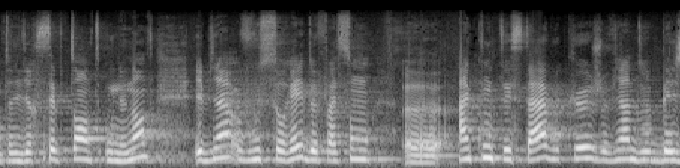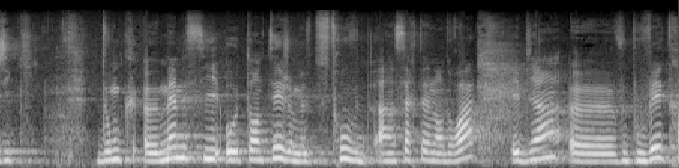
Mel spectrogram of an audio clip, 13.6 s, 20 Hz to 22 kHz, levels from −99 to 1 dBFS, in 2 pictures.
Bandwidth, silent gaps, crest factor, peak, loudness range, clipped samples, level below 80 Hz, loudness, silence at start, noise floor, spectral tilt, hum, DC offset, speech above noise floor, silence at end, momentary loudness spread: 15 kHz; none; 14 dB; 0 dBFS; 2 LU; under 0.1%; -62 dBFS; -16 LUFS; 0 s; -36 dBFS; -6 dB/octave; none; under 0.1%; 20 dB; 0 s; 7 LU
